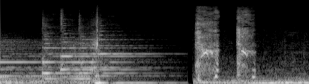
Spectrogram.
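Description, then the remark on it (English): A child coughs twice in quick succession, fairly loud, in a DayQuil Kids advertisement, right after a short stretch of sustained tonal, music-like sound fades out. “What about my cough?”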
